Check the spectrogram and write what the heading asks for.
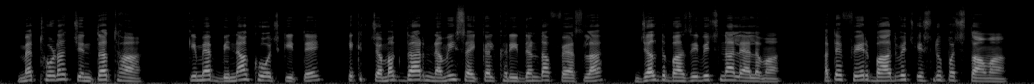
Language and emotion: Punjabi, fearful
